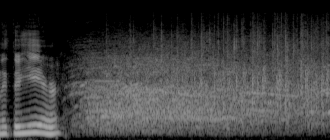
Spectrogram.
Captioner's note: laughter; cheers and applause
